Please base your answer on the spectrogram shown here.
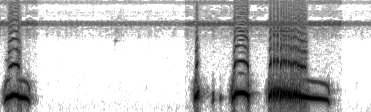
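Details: Spotted dove in Cambodia, used as a trapping lure call, coos: a single soft coo, a pause, then a short note, another coo and a longer, burry, falling coo, all low and mellow.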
